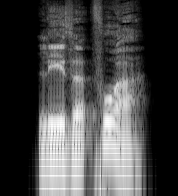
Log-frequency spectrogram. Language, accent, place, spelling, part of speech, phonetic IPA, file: German, Germany, Berlin, lese vor, verb, [ˌleːzə ˈfoːɐ̯], De-lese vor.ogg
- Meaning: inflection of vorlesen: 1. first-person singular present 2. first/third-person singular subjunctive I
